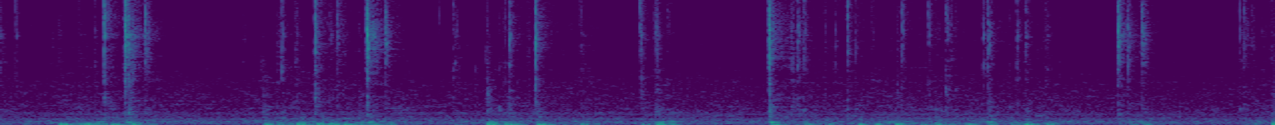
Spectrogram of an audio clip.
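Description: Fingertips of both hands tap rapidly on the black plastic chiclet keys of a Samsung laptop keyboard with a silver body. Soft, dull key taps come in quick bursts separated by short pauses, with most of the weight low and a few bright clicks on top. A faint steady hum sits underneath.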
